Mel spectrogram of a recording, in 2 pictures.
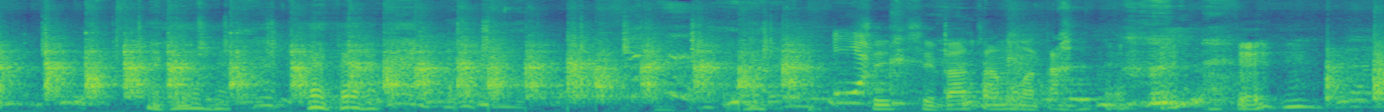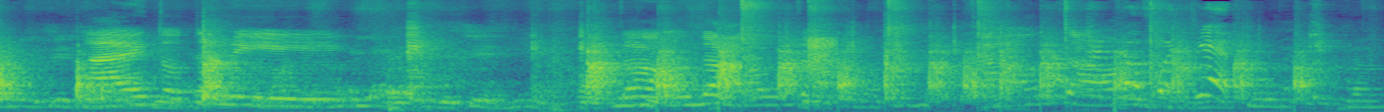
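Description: A toddler laughs and squeals happily close by.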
